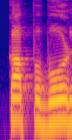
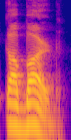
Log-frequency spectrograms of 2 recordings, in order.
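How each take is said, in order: First: कप बोर्ड as cup plus board; P sounded. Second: कबर्ड as KUB-erd; silent P. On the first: Teacher shows how not to read it, P sounded. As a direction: misread cupboard as two full words, कप बोर्ड. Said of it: "नहीं पढ़ेंगे". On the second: Teacher gives the correct reading, silent P. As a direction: say कबर्ड with no p, short second syllable. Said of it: "इसको हम कप बोर्ड नहीं". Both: Shown as a demonstration.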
